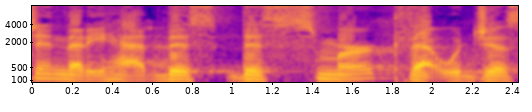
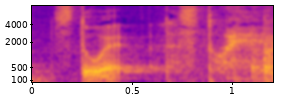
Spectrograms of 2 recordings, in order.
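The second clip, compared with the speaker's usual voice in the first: whispering; 6 dB quieter than usual. Real, not acted. Excited aside while connecting caller.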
